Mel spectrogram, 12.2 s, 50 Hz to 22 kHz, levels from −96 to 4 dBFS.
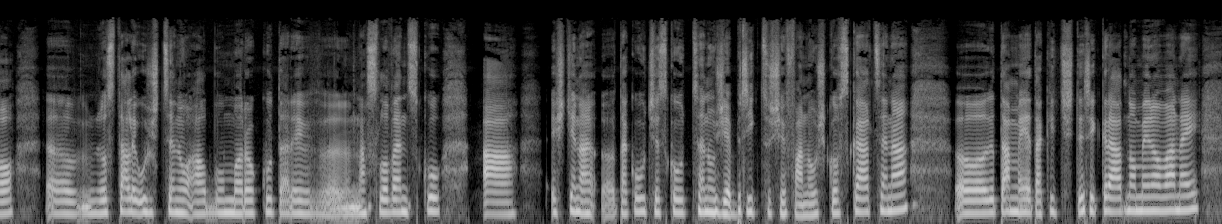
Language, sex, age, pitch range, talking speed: Slovak, female, 30-49, 190-235 Hz, 120 wpm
